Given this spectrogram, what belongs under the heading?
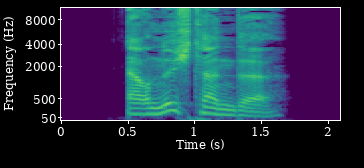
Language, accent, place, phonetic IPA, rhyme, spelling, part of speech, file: German, Germany, Berlin, [ɛɐ̯ˈnʏçtɐndə], -ʏçtɐndə, ernüchternde, adjective, De-ernüchternde.ogg
- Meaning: inflection of ernüchternd: 1. strong/mixed nominative/accusative feminine singular 2. strong nominative/accusative plural 3. weak nominative all-gender singular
